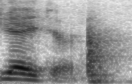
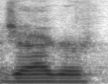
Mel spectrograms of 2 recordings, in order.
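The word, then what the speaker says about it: Jäger: left it Mike said you say it wrong it's Jaeger it is Jaeger I said it wrong I'm thinking about moves like Jagger Jagger Jagger Jaeger all right so it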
